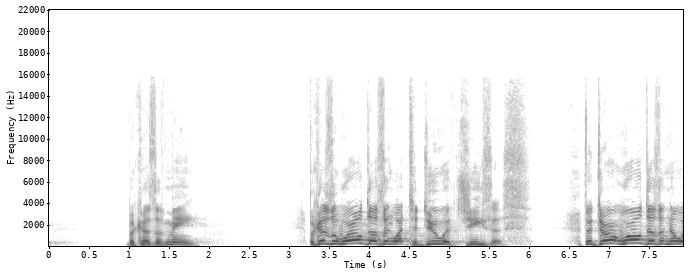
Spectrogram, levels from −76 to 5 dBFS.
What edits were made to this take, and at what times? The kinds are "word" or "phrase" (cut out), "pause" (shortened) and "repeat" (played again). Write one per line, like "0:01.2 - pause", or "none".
0:04.3 - word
